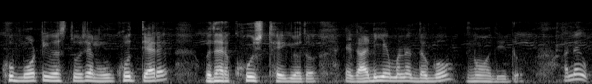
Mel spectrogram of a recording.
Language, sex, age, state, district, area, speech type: Gujarati, male, 18-30, Gujarat, Rajkot, urban, spontaneous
